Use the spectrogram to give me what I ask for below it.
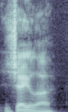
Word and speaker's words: Zsela: And then I want to mention a new EP called Ache of Victory from the singer-songwriter Jayla. She's from New York City, a stunning voice. Fans have been waiting a long time for this one. Ache of Victory from Jayla. And that's spelled Z-S-E-L-A.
